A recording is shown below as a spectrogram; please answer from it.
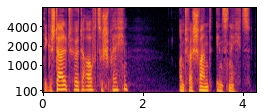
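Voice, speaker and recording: A man's voice: mid-range voice, slow, a bit bright, dry recording, clean studio sound. A man narrating an audiobook in a dramatic storytelling manner.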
